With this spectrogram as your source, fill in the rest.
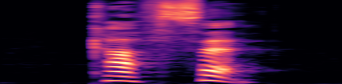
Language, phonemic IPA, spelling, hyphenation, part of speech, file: Swedish, /²kafːɛ/, kaffe, kaf‧fe, noun, Sv-kaffe.ogg
- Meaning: coffee (a tree, its beans, a drink, a cup of coffee, a ceremony for serving coffee and bread)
